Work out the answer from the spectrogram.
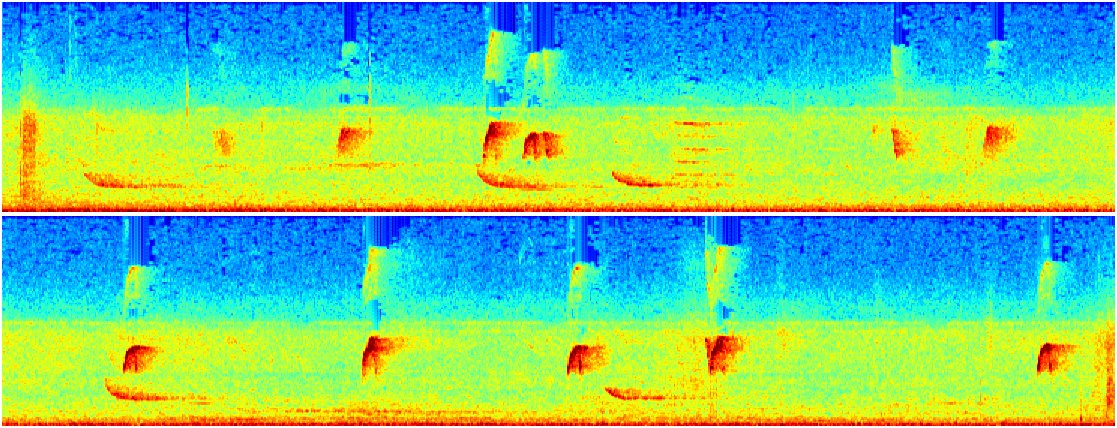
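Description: Bird calls in the forest canopy: short, sharp high chirps, some sweeping downward in pitch, repeated every second or two, over a steady low background hum.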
